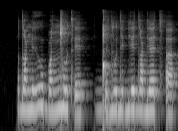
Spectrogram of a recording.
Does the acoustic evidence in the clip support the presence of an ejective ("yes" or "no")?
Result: yes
